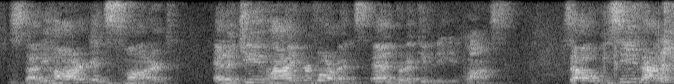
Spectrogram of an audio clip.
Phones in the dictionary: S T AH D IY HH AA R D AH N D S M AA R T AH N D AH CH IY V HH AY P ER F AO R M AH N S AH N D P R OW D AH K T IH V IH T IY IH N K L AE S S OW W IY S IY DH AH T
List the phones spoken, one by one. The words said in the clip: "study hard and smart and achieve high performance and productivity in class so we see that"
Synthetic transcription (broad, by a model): S T AH D IY HH AA R D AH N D S M AA R T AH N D AH CH IY V HH AY P ER F AO R M AH N S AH N P R OW D AH K T IH V IH T IY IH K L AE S S OW W IY S IY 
